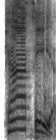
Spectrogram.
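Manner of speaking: the narrator shouts for a friend in danger; yelling. Acted. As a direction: call out her name urgently. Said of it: "I yelled".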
